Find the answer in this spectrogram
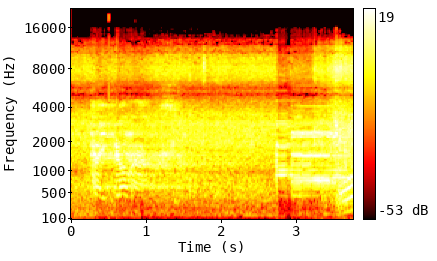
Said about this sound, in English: The race started and immediately a second beep sounded and the false start rope didn't go down. Five guys kept on swimming. Have a listen to the start in case you missed it.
